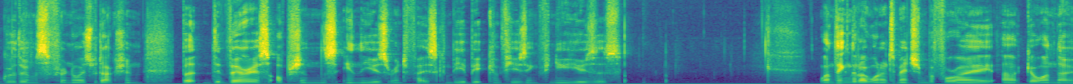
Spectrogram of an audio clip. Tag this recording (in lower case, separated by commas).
speech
